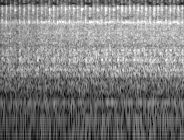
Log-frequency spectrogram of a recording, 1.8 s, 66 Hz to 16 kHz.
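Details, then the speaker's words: 2014 Dodge Journey 4-cylinder with check engine light, shaking and rocking at idle: rough, lumpy, off-beat idle; unplugging coil 1 changes nothing, so cylinder 1 is not firing; misfire. "actually see that on camera, but the engine is kind of rocking back and forth just ever so slightly."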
